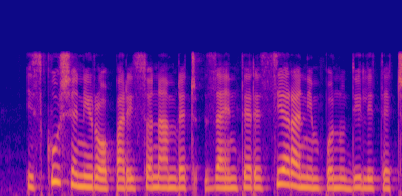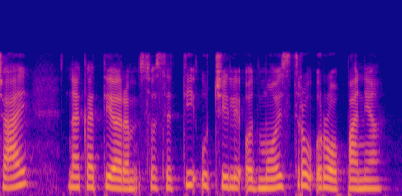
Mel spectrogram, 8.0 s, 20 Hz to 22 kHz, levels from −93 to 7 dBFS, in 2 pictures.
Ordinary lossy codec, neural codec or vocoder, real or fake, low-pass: none; codec, 16 kHz, 16 kbps, FunCodec, trained on Chinese and English, 50 frames a second; fake; 7.2 kHz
